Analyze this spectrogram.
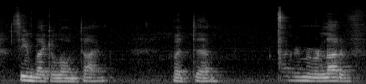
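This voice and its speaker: Speaking at a fairly quick pace with an American accent, a woman with a fairly low pitch keeps a monotone, flat intonation amid audible room echo and noticeable background noise. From southeastern Pennsylvania. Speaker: elderly mother interviewed about family history. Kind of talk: family oral history interview. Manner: halting, many fillers.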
